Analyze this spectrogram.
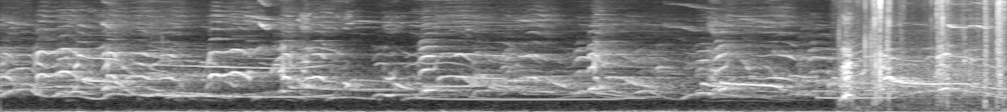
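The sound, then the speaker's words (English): Several dogs at a kennel, by a lake near the Talkeetna Mountains, howl together in overlapping, wavering tones, a loud chorus that rises and falls for about eight seconds before breaking into a burst of harsher barks and yelps. “There was a serene lake to my left, and then the howling began.”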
